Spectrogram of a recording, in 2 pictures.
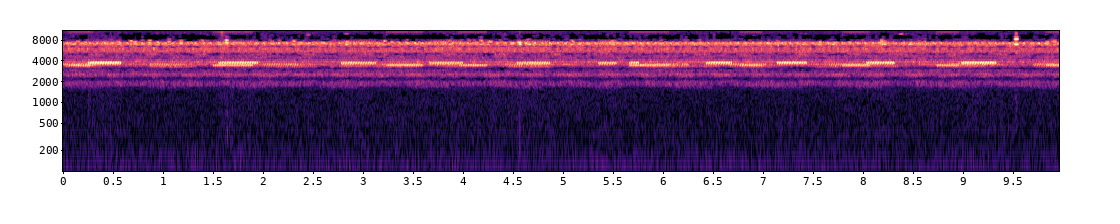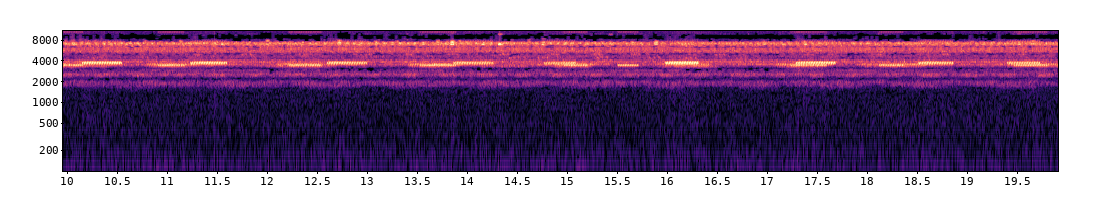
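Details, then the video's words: Misty field at night-like calm filled with crickets: a steady, dense high-pitched trilling chorus with rhythmic louder chirp pulses and a couple of sharp clicks. "Tranquil Cricket Sounds In An Misty Field"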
